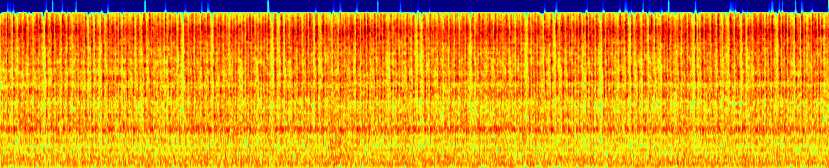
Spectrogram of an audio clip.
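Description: A loud car engine idles with a heavy, choppy rumble close by.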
